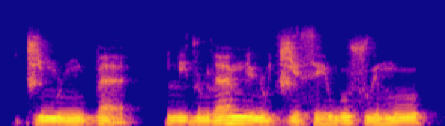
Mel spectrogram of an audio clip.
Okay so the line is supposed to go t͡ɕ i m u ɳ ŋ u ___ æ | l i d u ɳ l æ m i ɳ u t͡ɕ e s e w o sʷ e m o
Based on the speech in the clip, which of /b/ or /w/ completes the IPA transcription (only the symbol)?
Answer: b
